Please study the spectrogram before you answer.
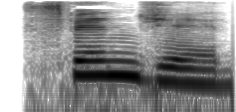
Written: sphingid

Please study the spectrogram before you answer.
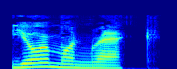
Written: jormunrek

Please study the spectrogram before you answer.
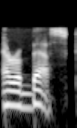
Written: arabesque

